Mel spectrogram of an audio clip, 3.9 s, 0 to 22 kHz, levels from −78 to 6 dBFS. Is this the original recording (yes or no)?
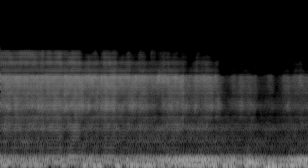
no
